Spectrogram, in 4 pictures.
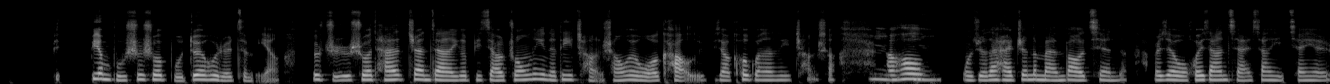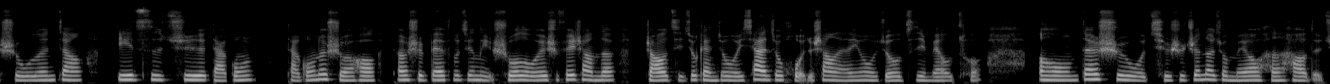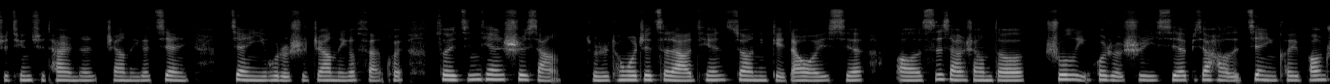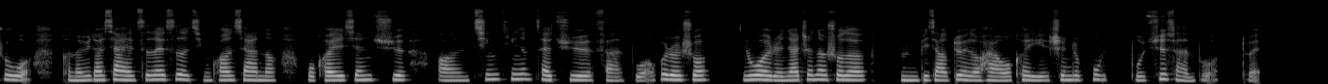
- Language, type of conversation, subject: Chinese, advice, 如何才能在听到反馈时不立刻产生防御反应？
- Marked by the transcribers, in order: none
